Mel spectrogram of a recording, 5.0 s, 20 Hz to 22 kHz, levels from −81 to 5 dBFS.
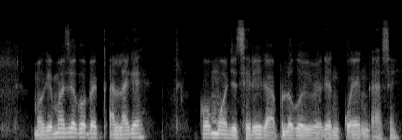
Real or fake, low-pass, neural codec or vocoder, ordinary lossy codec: fake; 9.9 kHz; vocoder, 22.05 kHz, 80 mel bands, WaveNeXt; Opus, 16 kbps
